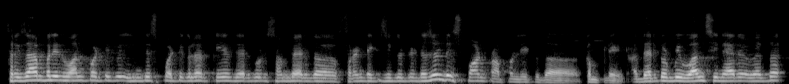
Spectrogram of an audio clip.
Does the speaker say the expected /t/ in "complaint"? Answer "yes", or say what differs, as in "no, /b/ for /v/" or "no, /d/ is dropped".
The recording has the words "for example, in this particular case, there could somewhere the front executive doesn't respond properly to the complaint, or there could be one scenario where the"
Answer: yes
